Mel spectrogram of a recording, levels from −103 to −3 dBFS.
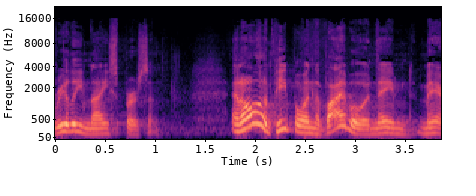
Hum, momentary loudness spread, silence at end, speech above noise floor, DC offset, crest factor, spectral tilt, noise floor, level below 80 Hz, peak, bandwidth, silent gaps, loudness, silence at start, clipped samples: none; 15 LU; 0 s; 34 dB; under 0.1%; 18 dB; -7 dB/octave; -63 dBFS; -72 dBFS; -12 dBFS; 13.5 kHz; none; -29 LUFS; 0 s; under 0.1%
